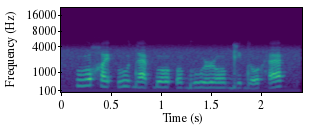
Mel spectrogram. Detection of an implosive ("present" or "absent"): present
